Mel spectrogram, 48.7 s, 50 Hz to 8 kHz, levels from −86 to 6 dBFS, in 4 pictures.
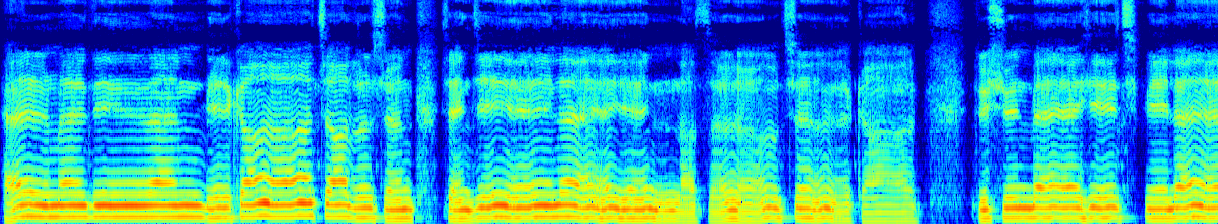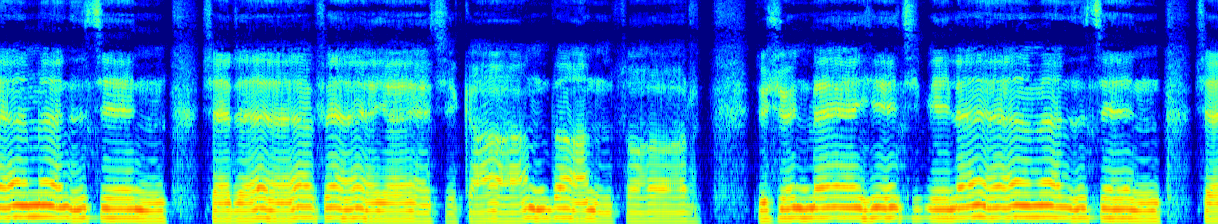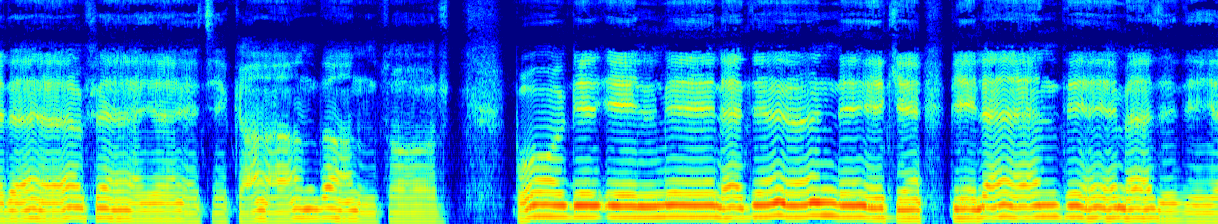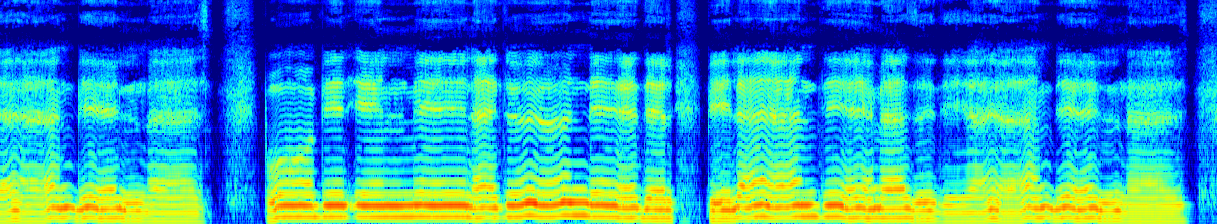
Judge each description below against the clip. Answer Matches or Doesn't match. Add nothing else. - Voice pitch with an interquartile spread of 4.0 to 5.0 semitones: Matches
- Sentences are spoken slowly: Matches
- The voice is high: Doesn't match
